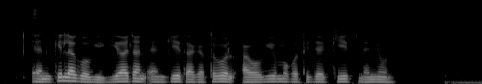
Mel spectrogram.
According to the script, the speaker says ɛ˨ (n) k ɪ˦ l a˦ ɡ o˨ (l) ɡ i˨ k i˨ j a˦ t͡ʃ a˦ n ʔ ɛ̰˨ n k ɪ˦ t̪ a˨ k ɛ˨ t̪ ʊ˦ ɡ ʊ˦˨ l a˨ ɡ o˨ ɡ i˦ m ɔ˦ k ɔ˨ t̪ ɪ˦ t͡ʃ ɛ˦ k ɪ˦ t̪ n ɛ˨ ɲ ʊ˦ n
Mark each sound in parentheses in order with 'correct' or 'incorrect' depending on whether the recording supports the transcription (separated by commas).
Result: correct, incorrect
